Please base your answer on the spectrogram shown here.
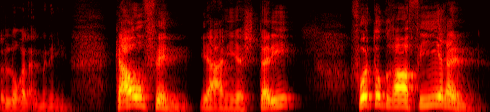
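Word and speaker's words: fotografieren: فوتوغرافيرن، فوتوغرا ده اتنطقت غين عشان جه وراه متحرك، وده برضه غين عشان وراه متحرك.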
